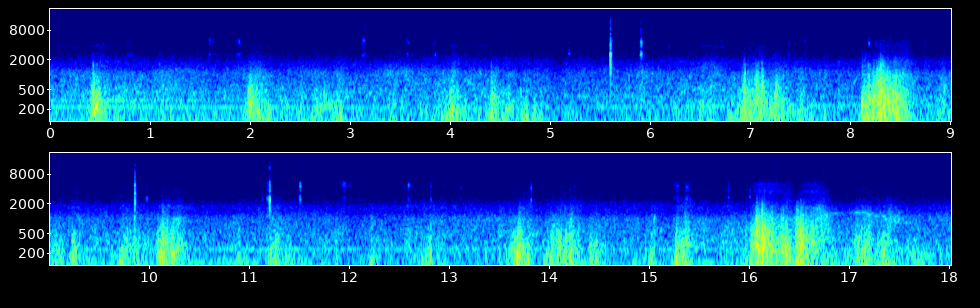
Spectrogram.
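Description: Wind gusting on the camera microphone in irregular rumbling bursts, with faint scattered clicks from handling the fish grippers and tackle.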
